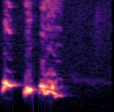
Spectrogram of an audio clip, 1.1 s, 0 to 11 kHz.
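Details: Red-whiskered bulbul serving as a trapping decoy, Dong Nai, 15 November 2017; three rapid, liquid whistled notes run together, the last sliding downward.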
